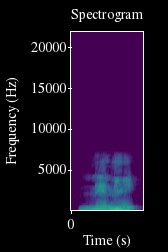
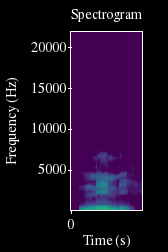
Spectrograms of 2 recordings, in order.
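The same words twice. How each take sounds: First: It is said with raised, higher pitch. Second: It is said with ordinary, unraised pitch. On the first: It is an exclamation of surprise. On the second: It is the plain question word.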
